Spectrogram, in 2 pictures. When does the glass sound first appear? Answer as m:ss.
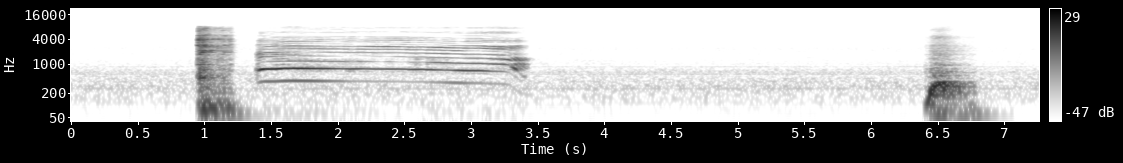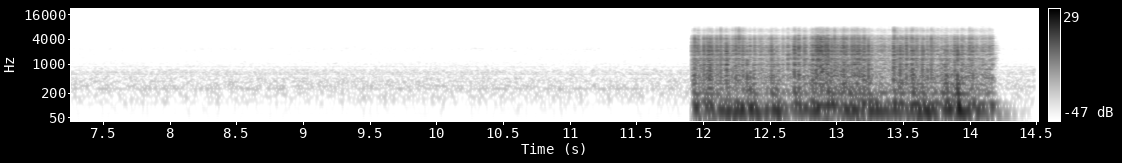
0:01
